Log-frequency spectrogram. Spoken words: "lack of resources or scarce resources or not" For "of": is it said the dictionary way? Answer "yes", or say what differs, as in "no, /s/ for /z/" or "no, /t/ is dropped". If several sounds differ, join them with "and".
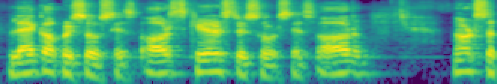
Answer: no, /p/ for /v/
